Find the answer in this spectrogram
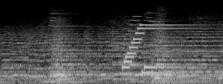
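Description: Background music with a quick rising run of chime notes about a second in, ending on a bright held ding: an added sparkle sound effect.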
